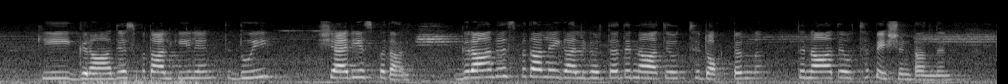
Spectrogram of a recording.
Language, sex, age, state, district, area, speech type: Dogri, female, 18-30, Jammu and Kashmir, Jammu, rural, spontaneous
